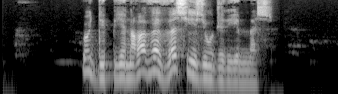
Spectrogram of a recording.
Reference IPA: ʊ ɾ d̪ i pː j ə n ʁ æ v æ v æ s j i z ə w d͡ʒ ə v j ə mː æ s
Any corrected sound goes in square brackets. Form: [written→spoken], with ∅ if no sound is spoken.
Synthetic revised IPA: ʊ ɾ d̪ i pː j ə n ʁ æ v æ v æ s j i z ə w d͡ʒ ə [v→ð] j ə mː æ s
